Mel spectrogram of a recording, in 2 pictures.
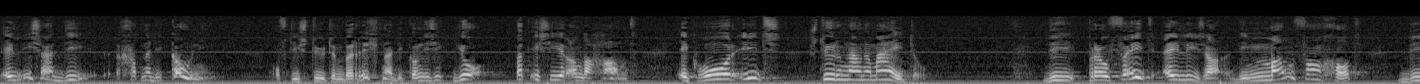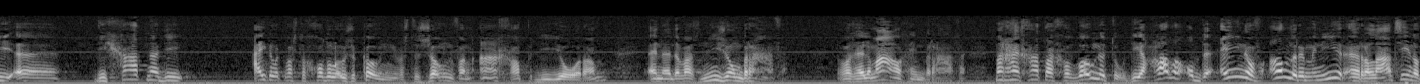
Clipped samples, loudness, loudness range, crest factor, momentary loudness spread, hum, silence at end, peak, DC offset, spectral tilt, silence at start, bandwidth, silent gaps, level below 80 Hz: under 0.1%; -21 LUFS; 4 LU; 20 dB; 18 LU; none; 0 s; -2 dBFS; under 0.1%; -5.5 dB/octave; 0 s; 10.5 kHz; none; -36 dBFS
